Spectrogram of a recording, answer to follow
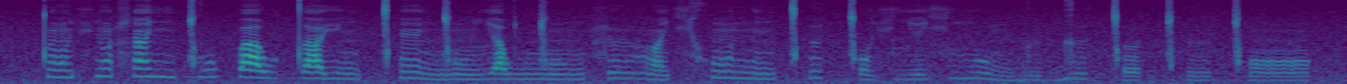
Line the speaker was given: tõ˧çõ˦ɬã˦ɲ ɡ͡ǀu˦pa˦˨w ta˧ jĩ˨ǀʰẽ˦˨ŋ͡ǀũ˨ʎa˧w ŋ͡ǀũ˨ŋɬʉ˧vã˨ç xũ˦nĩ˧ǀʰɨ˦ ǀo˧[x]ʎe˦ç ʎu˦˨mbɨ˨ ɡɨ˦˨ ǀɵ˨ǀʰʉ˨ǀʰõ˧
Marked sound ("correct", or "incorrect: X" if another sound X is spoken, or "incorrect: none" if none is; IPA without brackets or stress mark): incorrect: ç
